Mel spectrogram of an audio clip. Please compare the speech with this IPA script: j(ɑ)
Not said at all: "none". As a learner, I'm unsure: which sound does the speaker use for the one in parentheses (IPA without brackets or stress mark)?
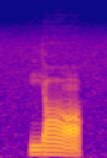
ɑ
